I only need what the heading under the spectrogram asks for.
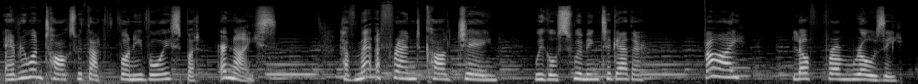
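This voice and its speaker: A woman's voice: a little high, unhurried, fairly bright tone, soft background music. An actress reading letters as a frank little schoolgirl, talking in plain, childlike short sentences. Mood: chatty, excited. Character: outspoken little schoolgirl writing frank notes to friend.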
